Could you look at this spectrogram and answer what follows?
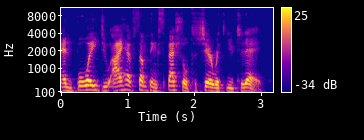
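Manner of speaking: usual speaking voice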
